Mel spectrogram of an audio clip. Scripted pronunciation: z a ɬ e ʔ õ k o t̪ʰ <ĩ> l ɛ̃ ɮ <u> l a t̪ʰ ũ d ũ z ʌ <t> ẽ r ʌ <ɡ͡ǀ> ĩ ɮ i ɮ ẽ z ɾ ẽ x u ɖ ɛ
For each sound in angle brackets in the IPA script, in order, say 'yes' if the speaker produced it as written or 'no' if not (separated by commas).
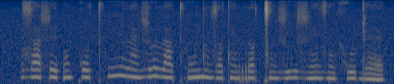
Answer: no, no, yes, no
